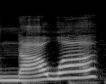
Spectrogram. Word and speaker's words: Nahuatl: The proper pronunciation though is Nawa. The TL is pronounced like a tongue click, but it's silenced in the last word. It acts like a period.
